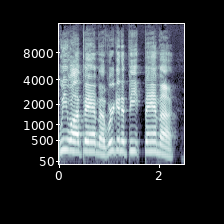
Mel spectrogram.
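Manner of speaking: very high, piping voice. Quoting a Vanderbilt player's boast from years ago, in a high-pitched voice. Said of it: "he said it kind of like that with like a high pitched voice".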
